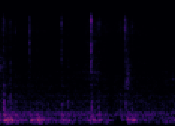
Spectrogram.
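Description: Faint computer keyboard typing: a handful of scattered, separate keystroke clicks as a short text entry is typed.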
